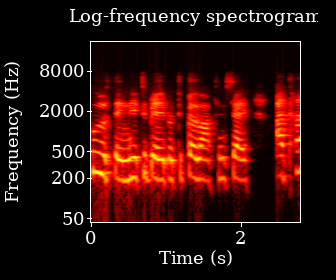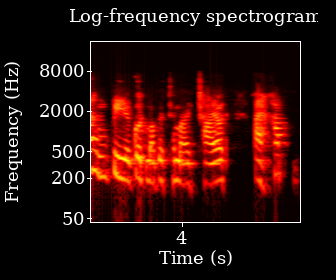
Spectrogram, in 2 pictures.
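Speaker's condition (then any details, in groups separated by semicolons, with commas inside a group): Deafness; deafness audible in voice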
